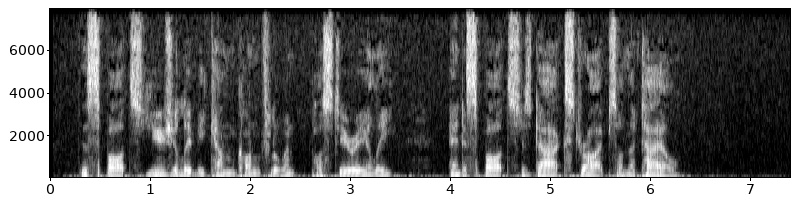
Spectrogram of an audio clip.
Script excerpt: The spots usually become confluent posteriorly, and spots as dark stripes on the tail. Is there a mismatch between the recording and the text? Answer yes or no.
no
